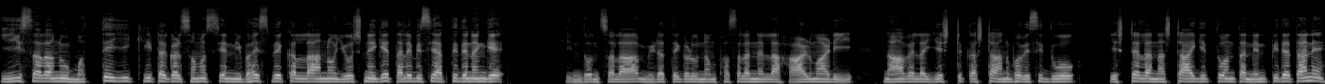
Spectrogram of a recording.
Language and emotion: Kannada, fearful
